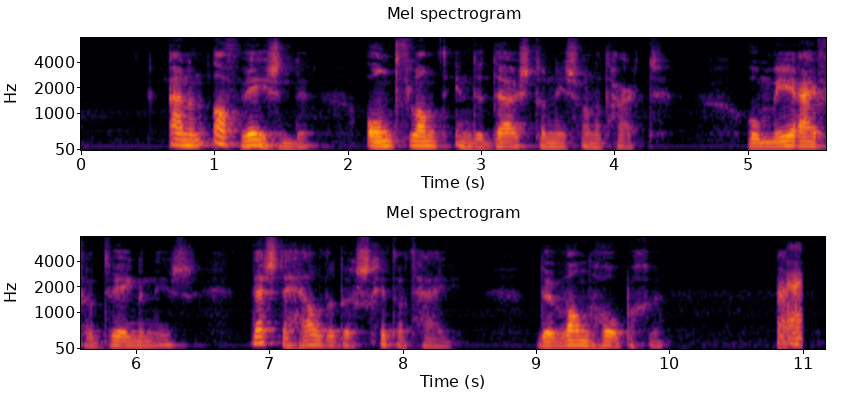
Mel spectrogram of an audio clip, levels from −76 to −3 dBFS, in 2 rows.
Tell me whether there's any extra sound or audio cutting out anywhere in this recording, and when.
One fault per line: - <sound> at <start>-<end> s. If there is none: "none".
- laugh at 10.8-11.0 s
